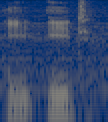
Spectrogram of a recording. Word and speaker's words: Eid: Eid is pronounced like eat.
